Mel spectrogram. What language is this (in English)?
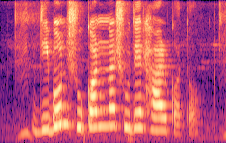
Bangla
